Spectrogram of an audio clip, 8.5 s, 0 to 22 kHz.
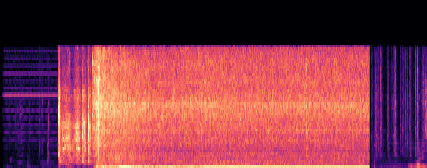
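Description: Dodge Challenger Scat Pack's 392 HEMI V8, on its stock intake, cranking briefly on the starter, catching and flaring up, then settling within a second into a steady, loud idle. The sound cuts off suddenly near the end.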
